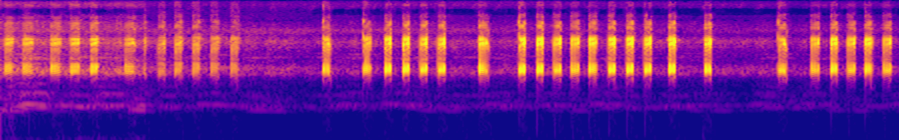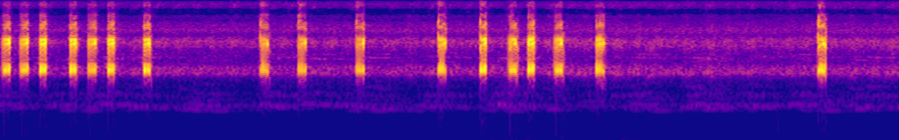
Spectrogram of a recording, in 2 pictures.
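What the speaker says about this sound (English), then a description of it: "we got a Green frog and a PINEWOODS tree frog" A green frog and a pinewoods tree frog call alone: a rapid, rhythmic series of sharp clicking pulses, bursts of quick notes interspersed with single loud clicks, close and clear.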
